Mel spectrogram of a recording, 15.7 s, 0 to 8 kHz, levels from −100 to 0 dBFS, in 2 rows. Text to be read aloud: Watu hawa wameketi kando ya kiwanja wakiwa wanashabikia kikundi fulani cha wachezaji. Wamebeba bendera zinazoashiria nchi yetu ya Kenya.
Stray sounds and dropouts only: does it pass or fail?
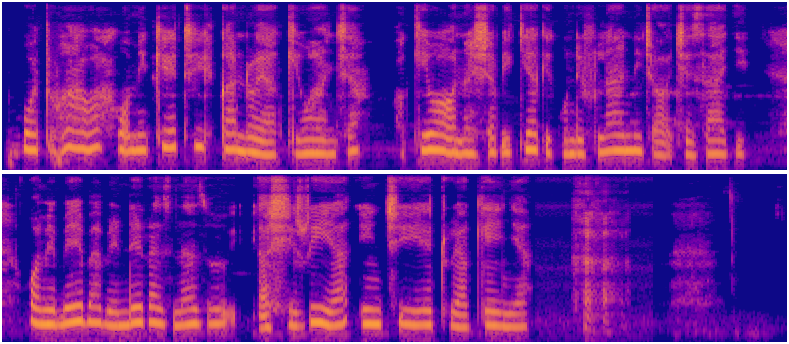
fail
